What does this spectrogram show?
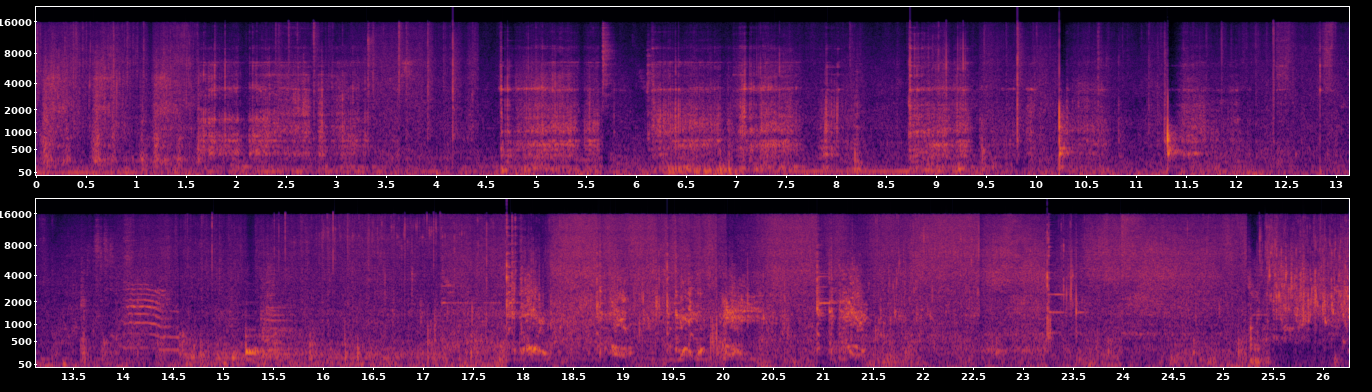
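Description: Food sizzling as it is fried and stirred, with scattered clicks and knocks and a brief animal call about halfway through.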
